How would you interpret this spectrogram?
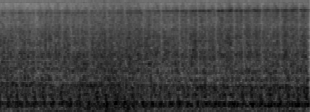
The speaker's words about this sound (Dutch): Nou, de helikopter gaat een beetje laag over. Hij komt erg dichtbij nu. Ze zwaaien hier.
